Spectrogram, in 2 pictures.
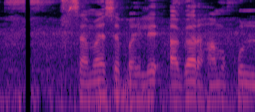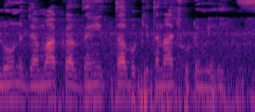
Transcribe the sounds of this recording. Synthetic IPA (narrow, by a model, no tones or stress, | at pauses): sɐməjsepɛɦɪleɐɡəɾɦɐmkʊlːoːnd͡ʒɐmakɐɾd̪eːɦĩt̪ɐbkɪt̪nat͡ʃʰuːʈemɪliː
